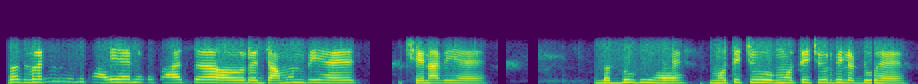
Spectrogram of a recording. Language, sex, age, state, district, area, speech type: Hindi, female, 30-45, Uttar Pradesh, Varanasi, rural, conversation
